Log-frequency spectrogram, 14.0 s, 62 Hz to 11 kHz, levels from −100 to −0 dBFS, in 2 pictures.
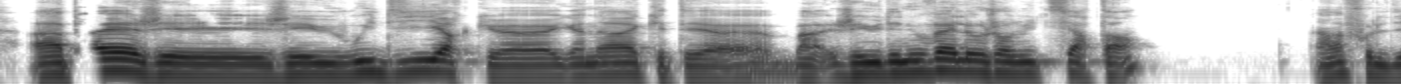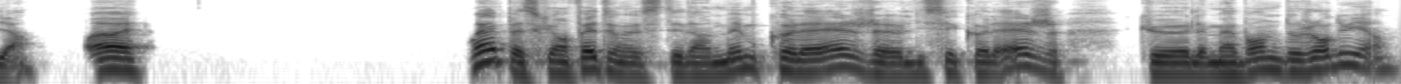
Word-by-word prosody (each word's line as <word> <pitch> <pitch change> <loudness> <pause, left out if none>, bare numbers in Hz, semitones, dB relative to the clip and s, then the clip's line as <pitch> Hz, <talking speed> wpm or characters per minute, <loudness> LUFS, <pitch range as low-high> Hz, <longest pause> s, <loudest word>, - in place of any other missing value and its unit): Après 135 +6 +4
j'ai 110 -2 +1
j'ai 110 +3 0
eu 115 0 +1
ouï-dire 130 +3 0
qu'il 100 -1 -3
y 105 - -6
en 105 - -3
a 115 +1 -1
qui - - -9
étaient, 100 -1 -6
heu, 95 +1 -5
bah 100 -3 -7
j'ai 110 +2 -2
eu 120 0 +3
des 125 0 +3
nouvelles 140 +2 +3
aujourd'hui 125 -2 0
de - - -19
certains. 125 -8 -5 0.9
Hein, 105 +3 -4
faut 110 -1 -7
le 105 - -2
dire. 105 +1 -4 0.3
Ouais, - - +5
ouais. 150 -2 +7 1.6
Ouais, 235 +7 +5
parce - - -1
qu'en 125 -3 0
fait, 155 0 +4
heu, 115 -4 -2
c'était 120 +3 -3
dans 115 -1 -2
le 115 - 0
même 155 +5 0
collège 150 +1 +1
lycée-collège, 120 - -2 0.4
que 120 - -1
la 115 -1 +2
ma 115 0 +1
bande 150 +5 0
d'aujourd'hui, 160 +9 0
hein. 160 -3 -9
120 Hz, 185 wpm, -20 LUFS, 110-140 Hz, 1.6 s, ouais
